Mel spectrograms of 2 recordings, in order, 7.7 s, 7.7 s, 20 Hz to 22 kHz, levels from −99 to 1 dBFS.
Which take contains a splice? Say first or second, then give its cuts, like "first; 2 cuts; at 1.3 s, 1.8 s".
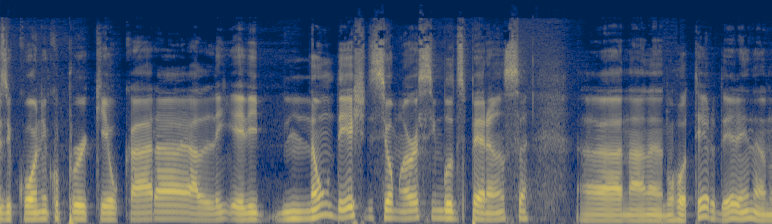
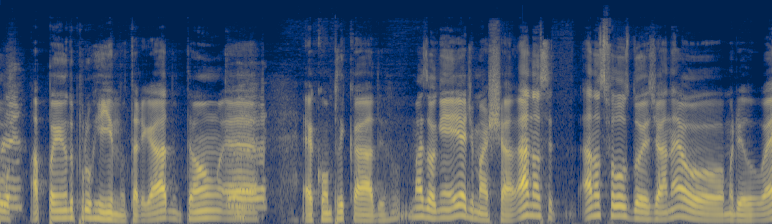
first; 1 cut; at 6.6 s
